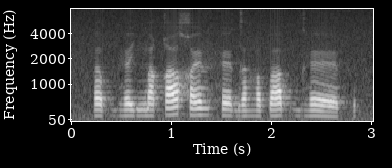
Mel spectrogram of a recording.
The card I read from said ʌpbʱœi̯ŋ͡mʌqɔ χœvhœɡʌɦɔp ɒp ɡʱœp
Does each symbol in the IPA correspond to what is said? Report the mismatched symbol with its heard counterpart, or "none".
none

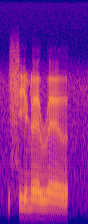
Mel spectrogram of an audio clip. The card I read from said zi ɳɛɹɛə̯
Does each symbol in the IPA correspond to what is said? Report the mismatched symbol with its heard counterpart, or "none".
z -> s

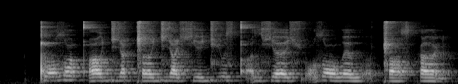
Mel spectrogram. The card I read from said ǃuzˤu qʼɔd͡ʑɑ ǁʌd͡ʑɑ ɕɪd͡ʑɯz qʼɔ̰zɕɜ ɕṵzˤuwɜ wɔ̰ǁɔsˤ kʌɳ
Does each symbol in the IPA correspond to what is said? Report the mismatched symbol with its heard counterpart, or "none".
ɯ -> u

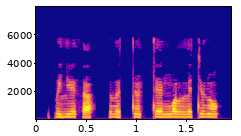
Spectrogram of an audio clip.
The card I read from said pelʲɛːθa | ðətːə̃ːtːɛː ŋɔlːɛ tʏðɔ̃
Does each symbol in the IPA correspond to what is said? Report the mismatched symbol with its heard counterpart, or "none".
none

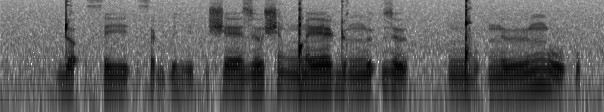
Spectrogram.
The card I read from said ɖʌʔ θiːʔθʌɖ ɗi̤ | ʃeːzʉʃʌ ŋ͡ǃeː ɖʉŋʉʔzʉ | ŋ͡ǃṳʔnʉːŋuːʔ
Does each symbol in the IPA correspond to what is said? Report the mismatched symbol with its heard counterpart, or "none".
none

